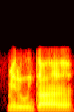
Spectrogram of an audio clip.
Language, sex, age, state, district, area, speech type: Telugu, male, 30-45, Andhra Pradesh, Chittoor, rural, conversation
